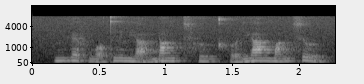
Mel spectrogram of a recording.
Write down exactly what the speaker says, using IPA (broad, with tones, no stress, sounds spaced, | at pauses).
m ɥ ɛ˥˩ f w ɔ̰˨˩ t̪ i˥ l j ä̰˨˩ m j ɑ˥ ŋ t͡sʰ ɹ̩˧˥ kʰ ɤ̰˨˩ l j ä˥ m ɑ˧˥ ŋ s ɹ̩˥˩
